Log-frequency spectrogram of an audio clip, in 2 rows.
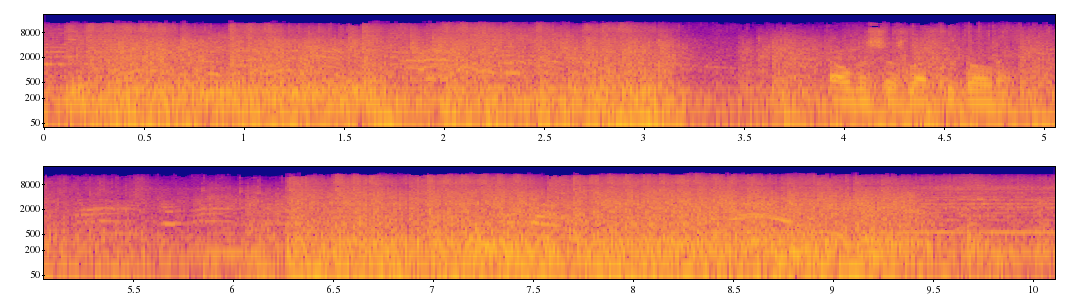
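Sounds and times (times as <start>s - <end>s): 
gunfire from pistols and rifles aboard a ship: 0.0s - 10.0s
speech: 3.9s - 5.0s.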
